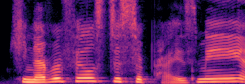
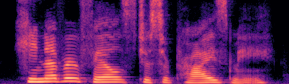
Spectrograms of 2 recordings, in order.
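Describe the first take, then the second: First: The melody rises at the end of the sentence. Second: The melody falls at the end of the sentence. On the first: The speaker calls it wrong. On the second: The speaker calls it right.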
